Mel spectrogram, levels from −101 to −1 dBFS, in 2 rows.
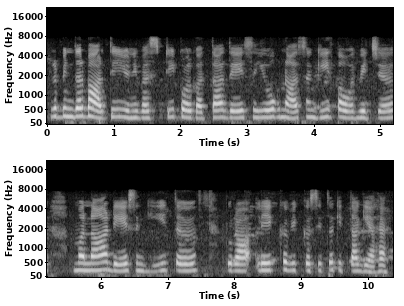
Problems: background sounds at intervals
